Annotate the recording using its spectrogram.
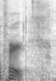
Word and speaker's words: Peart: How do you pronounce his name? – Peart. – I pronounce it Peart. – Yeah, I went to his master class, and he introduced himself as, "Hi, I'm Neil Peart."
